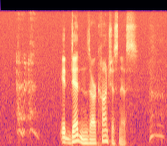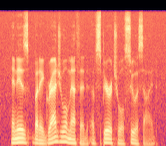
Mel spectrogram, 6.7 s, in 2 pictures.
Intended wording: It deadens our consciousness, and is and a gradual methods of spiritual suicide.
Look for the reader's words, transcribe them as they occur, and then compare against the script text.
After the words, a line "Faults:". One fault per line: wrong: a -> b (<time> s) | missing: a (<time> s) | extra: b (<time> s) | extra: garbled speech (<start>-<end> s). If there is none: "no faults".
It deadens our consciousness, and is but a gradual method of spiritual suicide.
Faults:
wrong: and -> but (3.9 s)
wrong: methods -> method (4.7 s)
